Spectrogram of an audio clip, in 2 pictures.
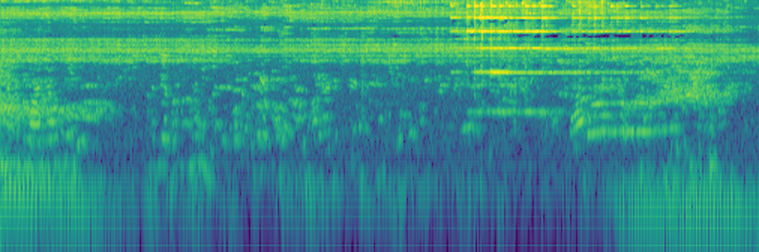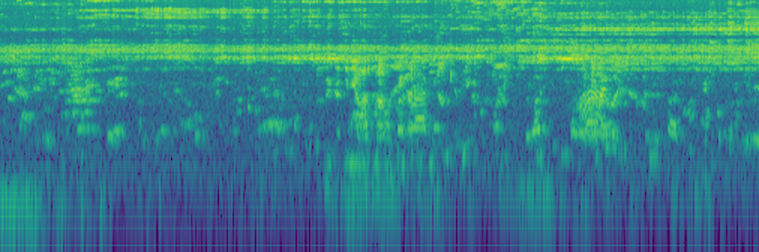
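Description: A crowd of people chatters outdoors in the background.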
